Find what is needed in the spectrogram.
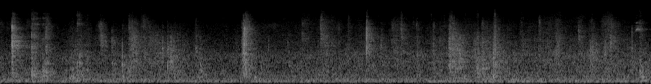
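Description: Lecture-room sounds while a class works on its own: a steady low hum with scattered small knocks and rustles. A sharp knock comes right at the start, and the loudest one comes about two and a half seconds in.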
